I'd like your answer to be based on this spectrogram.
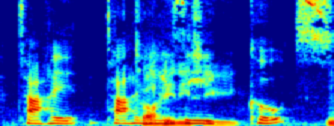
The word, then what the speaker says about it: Ta-Nehisi Coates: Ta-Nehisi Coates.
